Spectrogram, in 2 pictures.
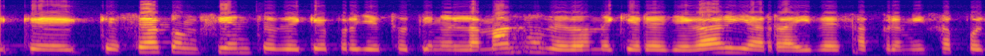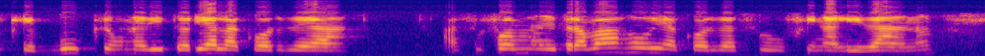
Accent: Ubrique, Andalusia, Spain; moved away as an adult; yo llevo ya por motivos profesionales fuera de Ubrique bastantes años y siempre que vengo a mi tierra es un regalo, la verdad.

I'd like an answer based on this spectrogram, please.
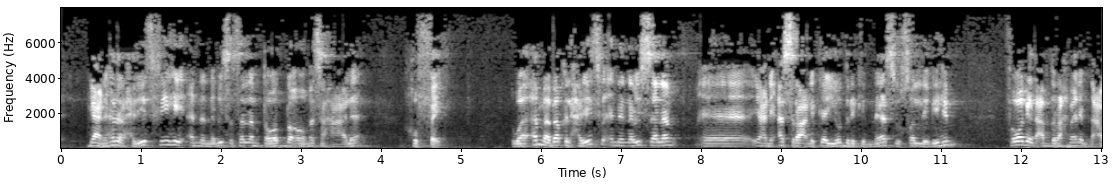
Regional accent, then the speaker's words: Upper Egypt, Egypt; زي عندنا في الصعيد يقول باه باه

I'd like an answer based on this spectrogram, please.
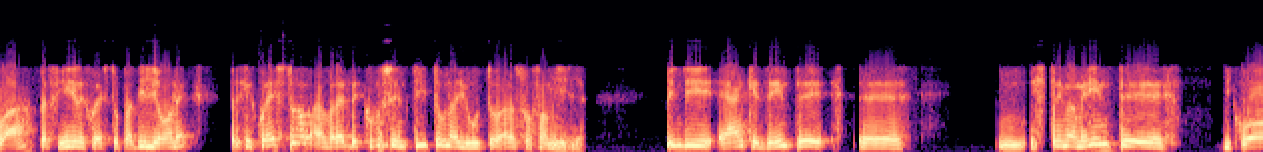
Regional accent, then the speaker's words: Lombardy, Italy; Io poi che sono un lombardo verace

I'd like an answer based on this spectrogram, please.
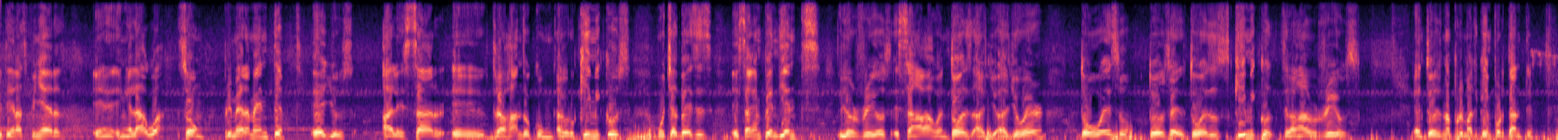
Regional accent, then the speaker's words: Upala, Alajuela, Costa Rica; soy de Upala

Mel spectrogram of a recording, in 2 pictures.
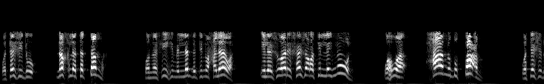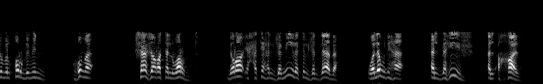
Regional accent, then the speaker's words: Egypt; وأن يحفظ بلدنا مصر وجميع بلاد

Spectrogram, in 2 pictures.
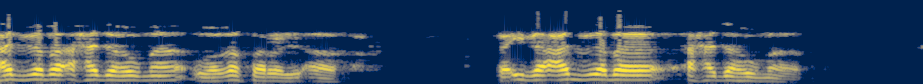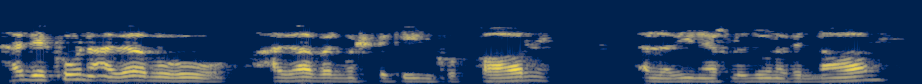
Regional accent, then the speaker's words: Syria; وعندنا في الشام

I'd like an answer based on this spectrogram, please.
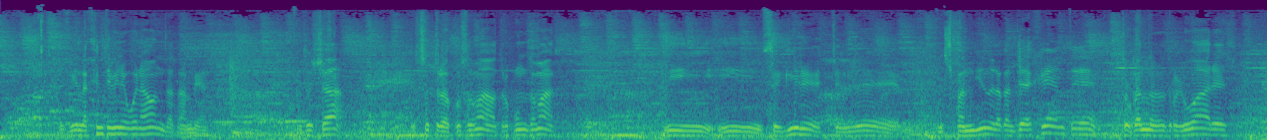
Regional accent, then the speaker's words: Argentina; viste que somos así los argentinos

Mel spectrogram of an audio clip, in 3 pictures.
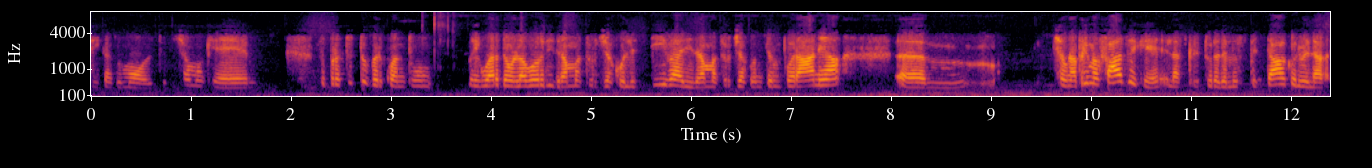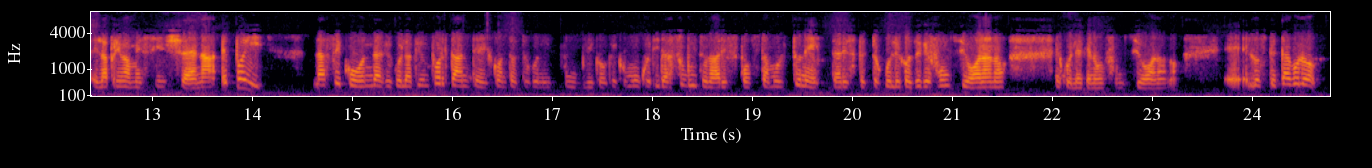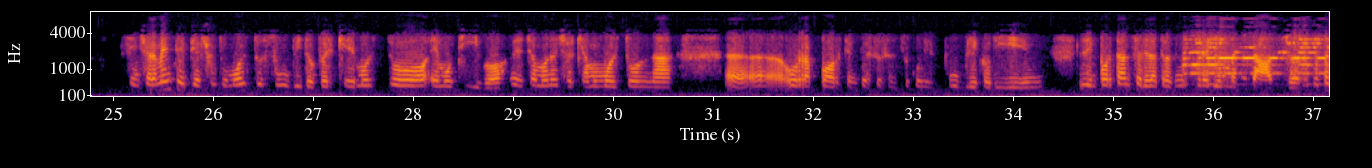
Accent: Turin, Piedmont, Italy; io sono di Torino

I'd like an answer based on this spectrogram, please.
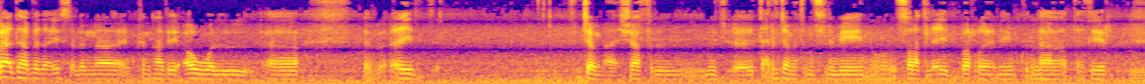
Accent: Bulgaria; now in United Kingdom; From Bulgaria, yeah.

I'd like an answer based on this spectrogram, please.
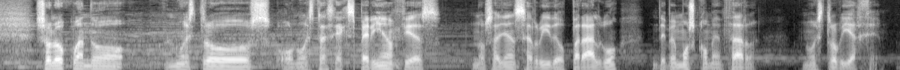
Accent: Galicia, Spain; Así que tomé la decisión de volver a mi tierra gallega, tal vez en ella me encontrara con eso que me faltaba.

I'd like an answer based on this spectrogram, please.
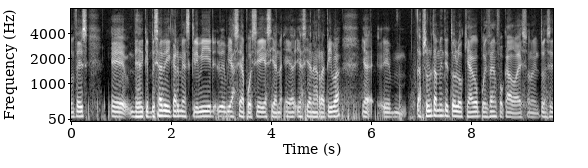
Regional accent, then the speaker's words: Malabo, Bioko Norte, Equatorial Guinea; Sí, soy de Malabo. Es la capital de un pequeño país que se encuentra en Centro África que se llama Guinea Ecuatorial.

